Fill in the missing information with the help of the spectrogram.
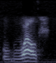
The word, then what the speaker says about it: Welch: How do you say it? Welsh. – We- Welsh. Welsh. W E L C H.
